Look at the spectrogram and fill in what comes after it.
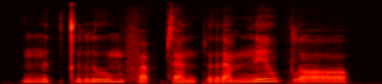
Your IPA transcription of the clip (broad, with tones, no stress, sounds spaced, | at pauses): n ɯ˦˥ k̚ t r uː˥˩ m f a˨˩ p̚ s a˨˩ n p r a˦˥ m n eː˥˩ w k l ɔː˧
